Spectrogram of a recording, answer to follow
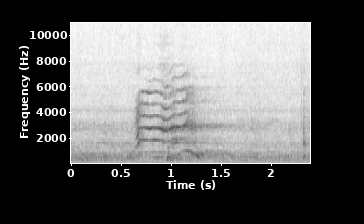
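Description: A child's high-pitched karate kiai shout, held for about half a second and starting about two-thirds of a second in, during a kata performance, over background music and hall murmur.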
